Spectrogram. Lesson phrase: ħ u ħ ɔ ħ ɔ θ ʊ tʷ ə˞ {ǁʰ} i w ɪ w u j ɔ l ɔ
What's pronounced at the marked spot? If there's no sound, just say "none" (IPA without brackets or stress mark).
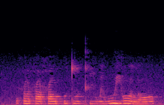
kʰ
